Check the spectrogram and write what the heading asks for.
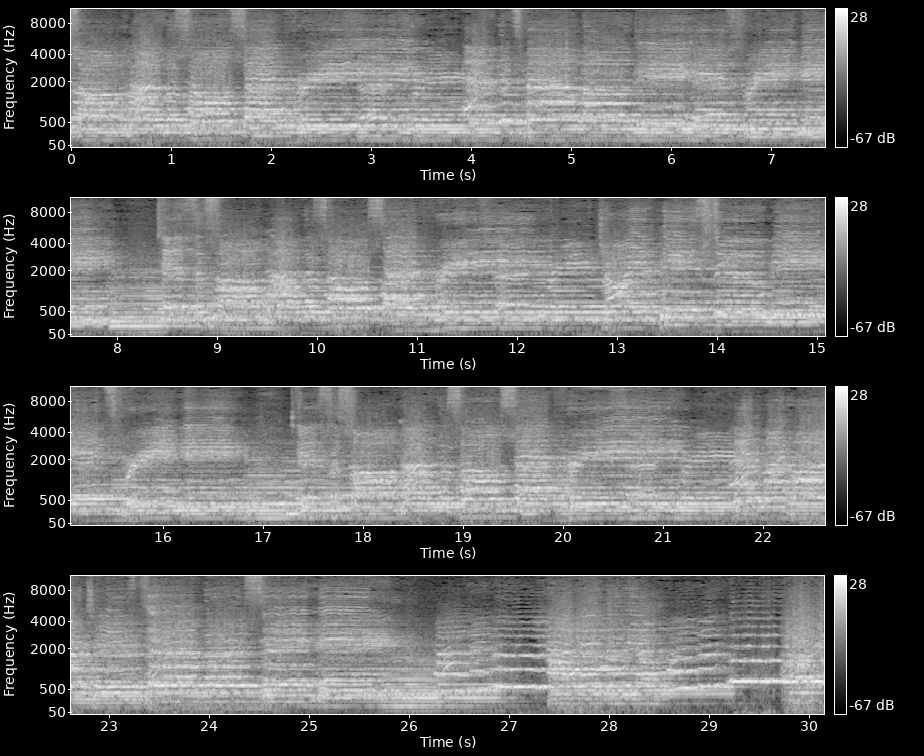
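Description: Church choir of men's and women's voices singing a hymn in harmony, without a break.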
